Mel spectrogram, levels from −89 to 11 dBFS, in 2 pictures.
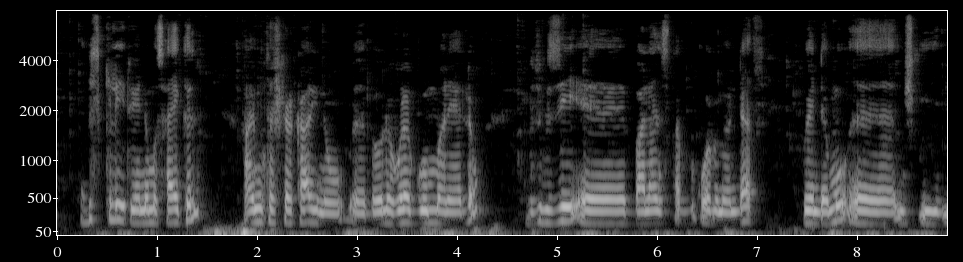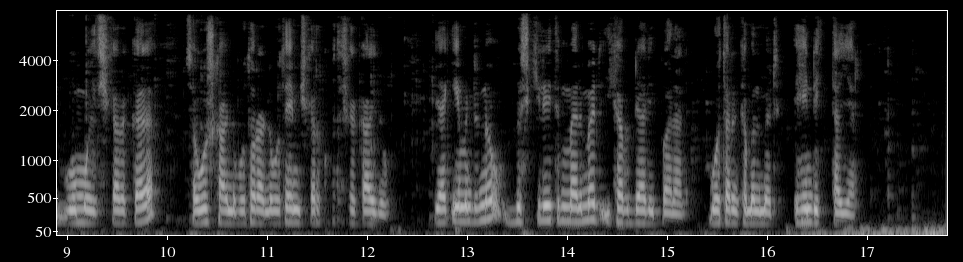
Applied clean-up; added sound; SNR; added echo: classical method log-MMSE.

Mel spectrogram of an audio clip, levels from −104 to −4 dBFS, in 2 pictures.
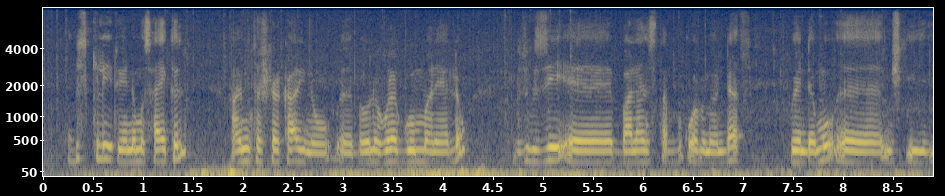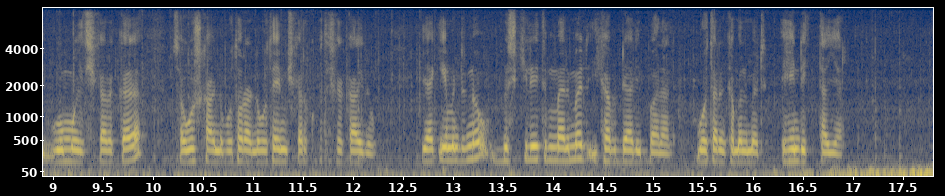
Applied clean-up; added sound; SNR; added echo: none; Rain; 12 dB; none.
